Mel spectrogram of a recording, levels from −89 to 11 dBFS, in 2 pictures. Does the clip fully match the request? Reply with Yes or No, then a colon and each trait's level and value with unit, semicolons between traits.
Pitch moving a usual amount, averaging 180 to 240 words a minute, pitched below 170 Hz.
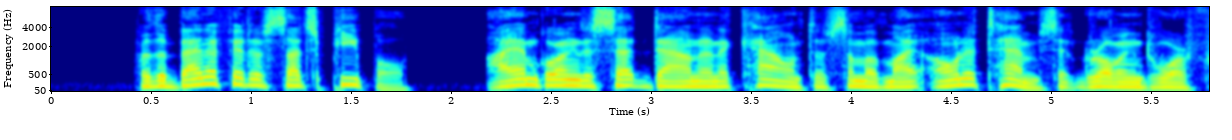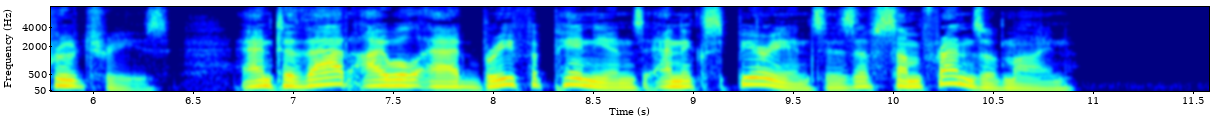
Yes: average, 4.9 semitones; fast, 205 wpm; medium, 140 Hz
